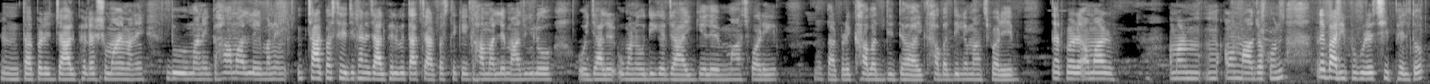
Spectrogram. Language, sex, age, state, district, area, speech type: Bengali, female, 18-30, West Bengal, Dakshin Dinajpur, urban, spontaneous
